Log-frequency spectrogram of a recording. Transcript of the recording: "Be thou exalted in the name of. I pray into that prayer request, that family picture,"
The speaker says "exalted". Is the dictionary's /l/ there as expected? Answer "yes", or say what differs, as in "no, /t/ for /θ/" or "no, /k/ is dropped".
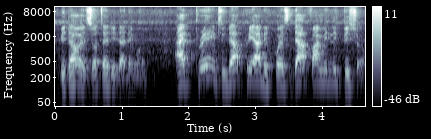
no, /l/ is dropped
